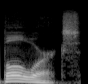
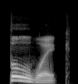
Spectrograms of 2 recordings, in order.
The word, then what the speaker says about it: bulwark: are usually good defensive bulwarks pharmaceutical stocks such as Elon and Galen are usually good defensive bulwarks synonyms wall Rampart fortification American pronunciation bulwark bulwark British pronunciation bullwick bulwick 59th word bucolic bucolic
